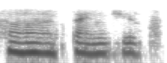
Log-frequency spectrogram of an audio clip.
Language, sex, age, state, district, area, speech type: Kannada, female, 18-30, Karnataka, Davanagere, urban, conversation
